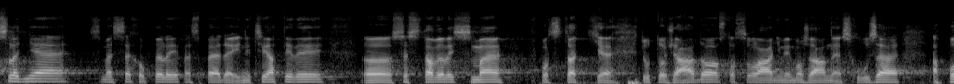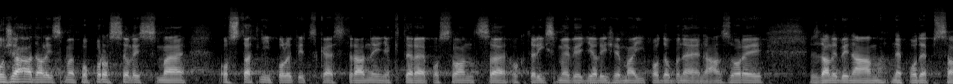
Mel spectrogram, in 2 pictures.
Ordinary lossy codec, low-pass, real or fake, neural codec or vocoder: Opus, 16 kbps; 14.4 kHz; real; none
